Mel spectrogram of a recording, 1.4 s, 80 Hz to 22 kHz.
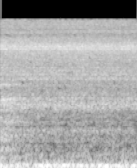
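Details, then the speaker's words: Burnham gas boiler after a bad circulator pump was replaced, with plenty of draft and about 20 psi of pressure: a steady low roar with a soft hiss and no pulsing, rumbling or popping; the burner fires cleanly. "Little Burnham gas boiler. Plenty of draft. Just about 20 pounds, good. Ready to fire up."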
